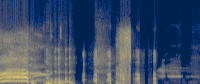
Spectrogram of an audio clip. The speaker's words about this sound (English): The vixen scream. It sounds like something you'd hear at Halloween. Ooh. That's what the fox says.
